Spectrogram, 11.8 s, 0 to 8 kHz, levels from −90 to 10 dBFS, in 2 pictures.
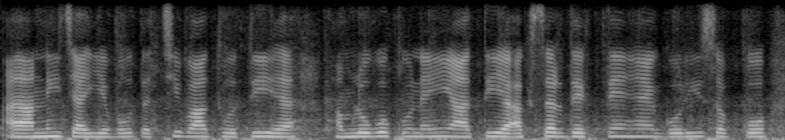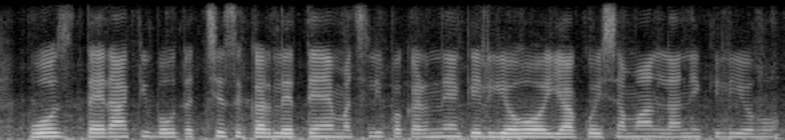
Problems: constant background noise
